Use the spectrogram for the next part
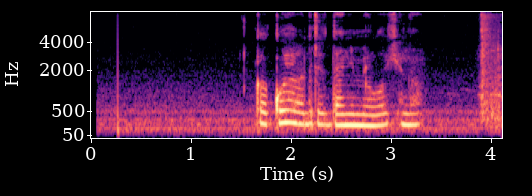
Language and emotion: Russian, neutral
